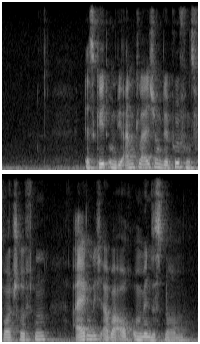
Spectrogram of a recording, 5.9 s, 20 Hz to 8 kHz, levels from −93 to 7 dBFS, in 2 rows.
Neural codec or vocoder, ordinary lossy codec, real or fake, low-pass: none; none; real; none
